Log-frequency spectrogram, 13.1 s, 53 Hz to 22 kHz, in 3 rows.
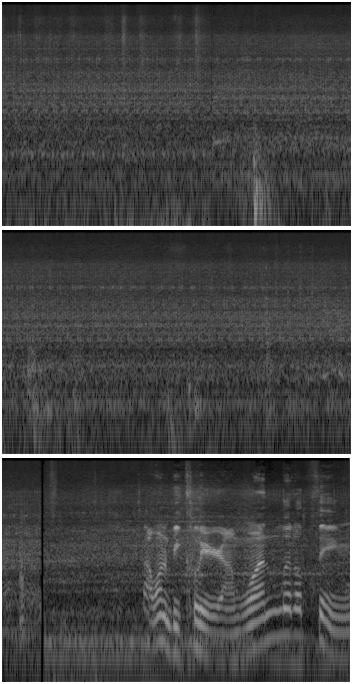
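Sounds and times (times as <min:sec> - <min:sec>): engine idling: 0:00.0 - 0:13.0
light knocks: 0:03.0 - 0:05.4
short thump: 0:03.0 - 0:05.4.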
